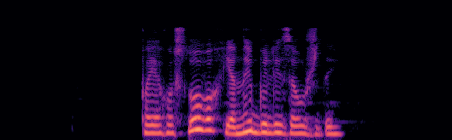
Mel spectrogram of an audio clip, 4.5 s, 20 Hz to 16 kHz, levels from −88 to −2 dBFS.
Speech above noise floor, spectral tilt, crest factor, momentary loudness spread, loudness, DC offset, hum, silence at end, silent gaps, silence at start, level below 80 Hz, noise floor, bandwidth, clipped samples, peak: over 63 dB; -7.5 dB/octave; 18 dB; 11 LU; -28 LUFS; under 0.1%; none; 1.1 s; none; 1.45 s; -74 dBFS; under -90 dBFS; 7.8 kHz; under 0.1%; -12 dBFS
